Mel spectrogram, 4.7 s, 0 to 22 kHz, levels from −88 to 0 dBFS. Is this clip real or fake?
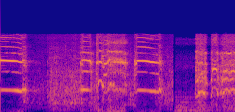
fake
